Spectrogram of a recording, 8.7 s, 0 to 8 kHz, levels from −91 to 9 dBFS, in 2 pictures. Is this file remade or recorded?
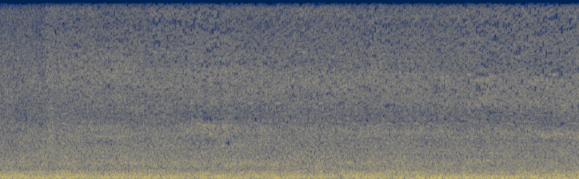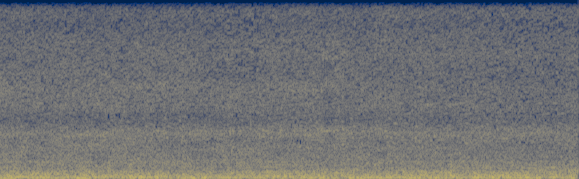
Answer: remade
